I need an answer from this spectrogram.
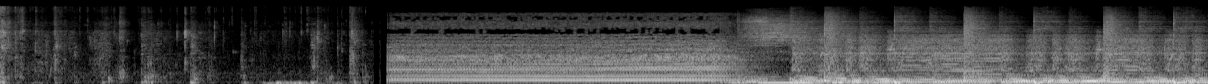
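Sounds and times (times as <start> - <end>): car engine at high revs: 3.9 - 7.7.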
